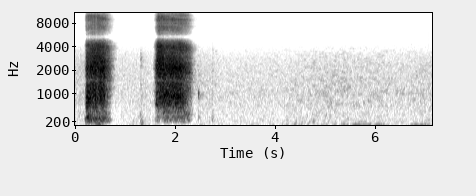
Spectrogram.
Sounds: Sniff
